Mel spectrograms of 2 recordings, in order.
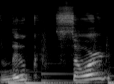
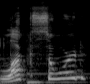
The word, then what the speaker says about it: Luxord: here's what we know he likes cards he has time powers and apparently his name is luke sword not luck sword that threw me for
